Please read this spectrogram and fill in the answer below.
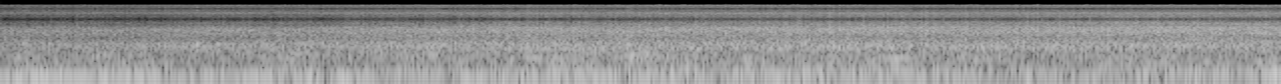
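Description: HO-scale model freight train running past close by: a steady rushing noise of wheels rolling on the track that grows a little louder as the boxcars go by.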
